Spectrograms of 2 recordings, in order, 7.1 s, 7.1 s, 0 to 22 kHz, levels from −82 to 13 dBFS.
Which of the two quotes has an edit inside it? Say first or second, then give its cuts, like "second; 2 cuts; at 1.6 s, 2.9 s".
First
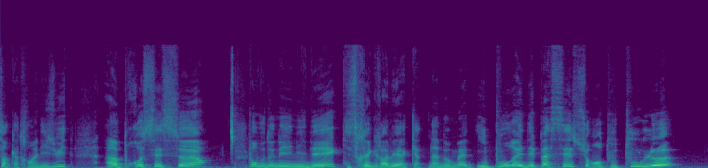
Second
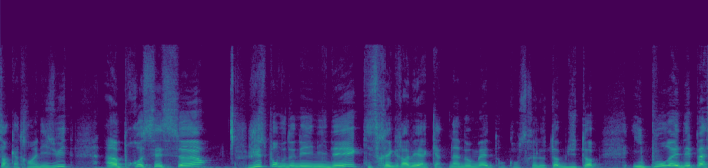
first; 2 cuts; at 2.5 s, 4.7 s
